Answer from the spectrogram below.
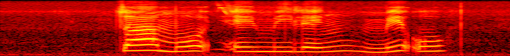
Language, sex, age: Tswana, female, 18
